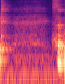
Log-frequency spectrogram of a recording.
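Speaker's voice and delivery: ordinary delivery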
